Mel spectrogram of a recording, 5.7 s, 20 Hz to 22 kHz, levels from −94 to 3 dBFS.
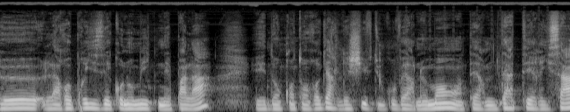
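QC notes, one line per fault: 3.96 to 5.48 s, GSM signalling bursts: a galloping dit-dit-dit of short buzzes at about 217 Hz, sitting roughly 30 dB under the main sound. A nearby 2G phone was signalling, and the audio circuitry rectified its radio bursts into audible buzzes.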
